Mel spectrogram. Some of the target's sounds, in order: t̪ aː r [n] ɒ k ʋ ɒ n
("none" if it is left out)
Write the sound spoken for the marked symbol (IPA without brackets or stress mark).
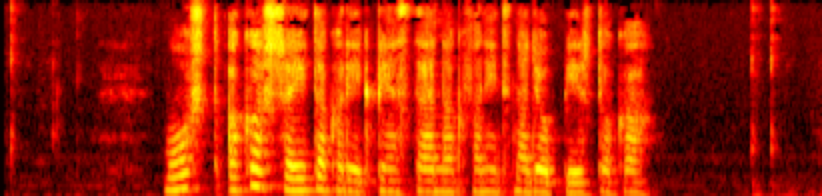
n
